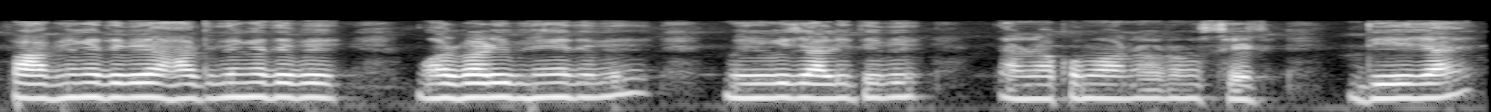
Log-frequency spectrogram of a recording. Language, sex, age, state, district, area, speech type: Bengali, female, 60+, West Bengal, Darjeeling, rural, spontaneous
